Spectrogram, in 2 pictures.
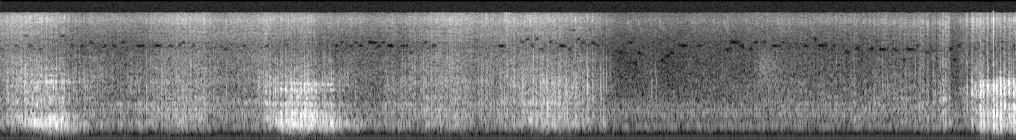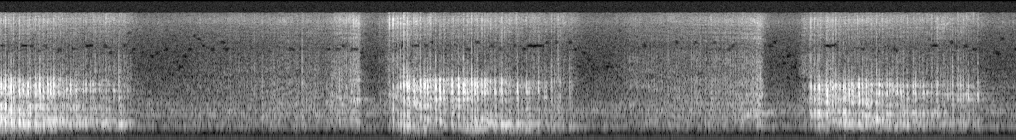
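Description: Fingernails and fingertips of one or both hands scratch fast across a low-pile beige carpet floor. The sound is a dry, raspy scraping that comes in about six bursts, with a faint steady hiss between them. It is mostly midrange, with no deep low end and only a little high brightness.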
